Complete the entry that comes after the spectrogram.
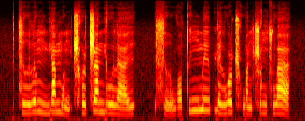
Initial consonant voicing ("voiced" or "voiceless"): voiceless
